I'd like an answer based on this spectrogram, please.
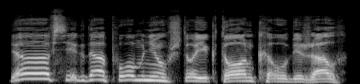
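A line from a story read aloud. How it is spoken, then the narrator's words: Sad. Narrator (Russian): печально ответил Доксо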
